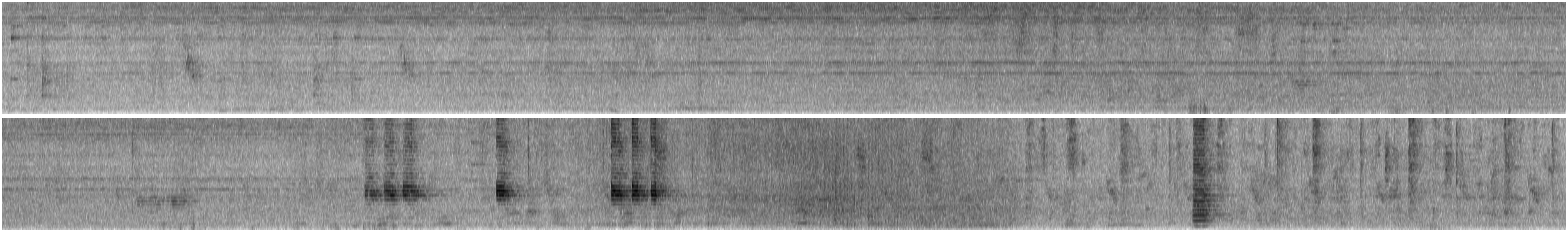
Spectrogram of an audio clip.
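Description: Busy street ambience with passers-by talking, broken by a vehicle horn tooting: a few short blasts in quick succession about two-thirds of the way through and one more near the end. A vehicle passes between the toots.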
